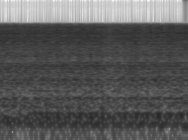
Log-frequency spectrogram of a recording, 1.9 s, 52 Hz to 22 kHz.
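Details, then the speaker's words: 300k-mile Ford Bronco II after OTC injector cleaning of plugged injectors; it had idled on 5 cylinders, rough, with a puffing exhaust. Now a steady, even idle with no misses, only a little vibration: a normal idle. "still got a little vibration but oh my goodness let's go back and listen to the exhaust totally smooth that made a big difference"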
